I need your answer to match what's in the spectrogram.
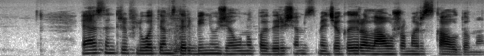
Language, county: Lithuanian, Utena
